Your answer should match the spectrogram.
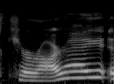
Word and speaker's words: curare: And so there's one poison known as curare, is how you say it. It's C-U-R-A-R-E.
